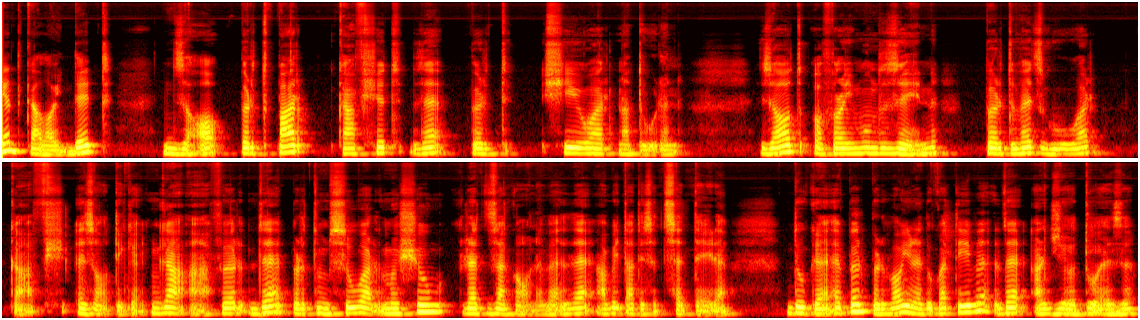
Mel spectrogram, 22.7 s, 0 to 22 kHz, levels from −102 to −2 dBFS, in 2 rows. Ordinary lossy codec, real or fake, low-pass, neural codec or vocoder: none; fake; none; vocoder, 44.1 kHz, 128 mel bands every 512 samples, BigVGAN v2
